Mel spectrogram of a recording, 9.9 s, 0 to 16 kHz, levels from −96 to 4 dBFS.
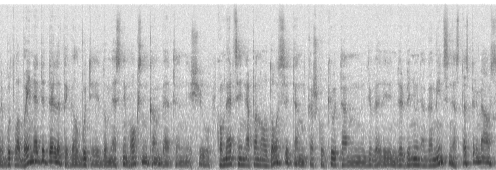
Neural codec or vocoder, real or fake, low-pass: vocoder, 44.1 kHz, 128 mel bands every 256 samples, BigVGAN v2; fake; 14.4 kHz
